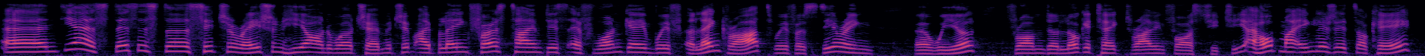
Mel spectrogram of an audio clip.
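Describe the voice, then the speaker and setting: High-voiced man with Swiss German accent, halting English. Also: no room sound. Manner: halting, searching for words in non-native English. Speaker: host of a racing game video series. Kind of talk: casual gameplay commentary. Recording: dull lo-fi dry microphone.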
